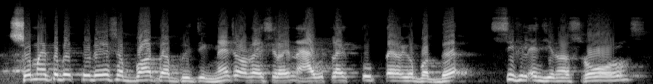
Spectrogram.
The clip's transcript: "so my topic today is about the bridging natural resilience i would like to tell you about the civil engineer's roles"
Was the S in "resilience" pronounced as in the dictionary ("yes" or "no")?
no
